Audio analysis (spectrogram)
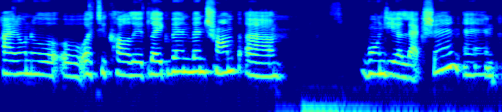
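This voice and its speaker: A young woman from Iran, talking as an interview guest, halting and searching for her words with many fillers. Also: a little high, steady tone. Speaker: guest, PhD student. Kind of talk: interview conversation.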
